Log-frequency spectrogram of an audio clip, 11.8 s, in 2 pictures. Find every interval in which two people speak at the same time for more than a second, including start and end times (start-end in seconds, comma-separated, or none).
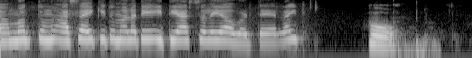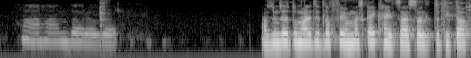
none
